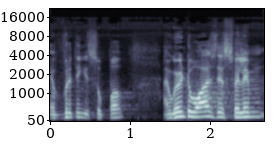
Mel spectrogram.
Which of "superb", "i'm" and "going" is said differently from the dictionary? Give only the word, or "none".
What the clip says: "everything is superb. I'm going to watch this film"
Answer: superb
